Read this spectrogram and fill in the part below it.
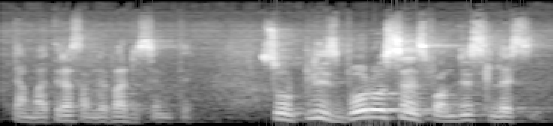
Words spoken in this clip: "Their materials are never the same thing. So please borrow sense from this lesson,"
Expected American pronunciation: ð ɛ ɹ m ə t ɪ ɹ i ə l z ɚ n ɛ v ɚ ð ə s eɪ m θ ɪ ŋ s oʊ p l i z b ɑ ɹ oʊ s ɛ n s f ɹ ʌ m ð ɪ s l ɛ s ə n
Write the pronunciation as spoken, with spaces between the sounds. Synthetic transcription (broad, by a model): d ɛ m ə t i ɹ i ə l s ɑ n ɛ v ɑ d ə s eɪ m t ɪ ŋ s oʊ p l i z b ɑ ɹ oʊ s ɛ n s f ɹ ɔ m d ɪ s l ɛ s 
